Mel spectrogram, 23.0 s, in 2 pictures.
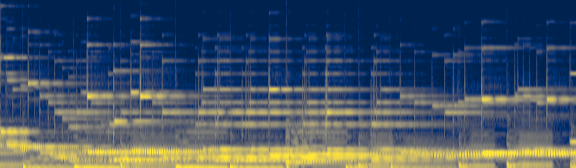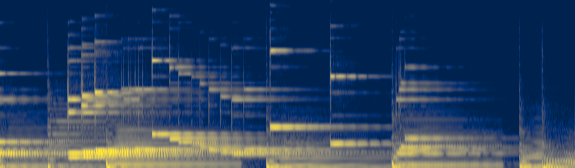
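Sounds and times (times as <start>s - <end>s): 
vibes on a Korg N364: 0.0s - 21.3s
bass on a Korg N364: 0.0s - 23.0s.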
